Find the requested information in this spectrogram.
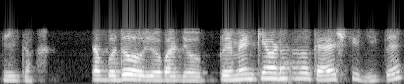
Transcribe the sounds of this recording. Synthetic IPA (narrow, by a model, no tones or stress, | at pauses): ʈʰiːka | t̪ɐɓʊd̪ʱoɪɦopɐ̃ɦɪ̃ɲd͡ʑopeːmẽːɳʈ̚kĩːə̃ʋɐʈʰə̃nd̪okɛːʃkid͡ʑiːpe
